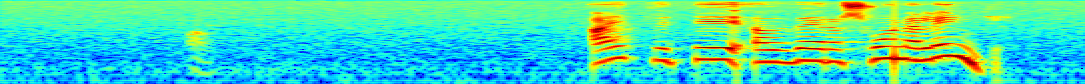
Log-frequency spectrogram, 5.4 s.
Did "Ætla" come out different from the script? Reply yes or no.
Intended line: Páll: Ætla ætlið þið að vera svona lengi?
yes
